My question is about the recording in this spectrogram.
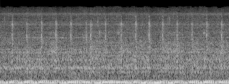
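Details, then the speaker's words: Original 4.6 DOHC V8 from a 1995 Lincoln Mark VIII, run with no oil: steady hard, deep metallic knock about six times a second over a rough idle; likely rod knock, engine needs replacing. "sadly this story doesn't end well it sounds like it's got a rod's happening she's gonna need a motor"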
